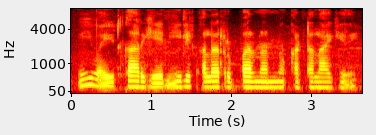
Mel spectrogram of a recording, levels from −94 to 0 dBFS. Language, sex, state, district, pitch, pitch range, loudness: Kannada, female, Karnataka, Koppal, 150 Hz, 145-155 Hz, -20 LUFS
